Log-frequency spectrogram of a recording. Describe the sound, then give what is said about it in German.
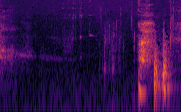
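A sip of a drink is taken in dry air. Faint breathy sounds give way to two short, louder slurping and swallowing bursts near the end. “Ich trinke mal einen Schluck.”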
